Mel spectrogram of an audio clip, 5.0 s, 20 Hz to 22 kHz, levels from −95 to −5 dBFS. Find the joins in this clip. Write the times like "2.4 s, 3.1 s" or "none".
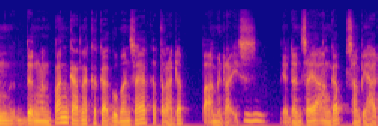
none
